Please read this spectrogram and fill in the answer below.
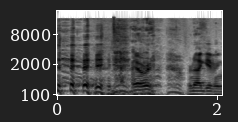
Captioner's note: laughs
